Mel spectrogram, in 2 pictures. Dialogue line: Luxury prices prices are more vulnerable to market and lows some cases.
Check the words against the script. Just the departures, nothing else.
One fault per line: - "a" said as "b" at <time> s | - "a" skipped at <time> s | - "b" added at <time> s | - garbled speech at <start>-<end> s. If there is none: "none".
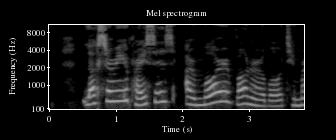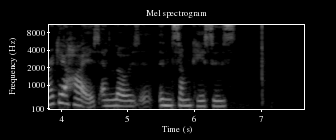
- "prices" skipped at 1.9 s
- "highs" added at 4.1 s
- "in" added at 5.5 s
